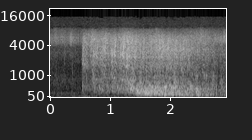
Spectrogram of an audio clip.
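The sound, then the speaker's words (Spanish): After a brief hush, a sudden wash of heavy rain bursts in loud, and a deep rolling rumble of thunder swells beneath it and keeps building. “¿Sabes cómo la viene esta lluvia al campo?”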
